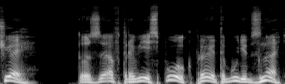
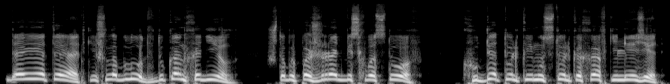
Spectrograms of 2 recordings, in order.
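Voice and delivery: a raised voice mocking a greedy comrade; Hasan pressing on; 10 semitones higher than usual. A narrator's reading. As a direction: keep jabbing with contempt. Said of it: "продолжал напирать Хасан".

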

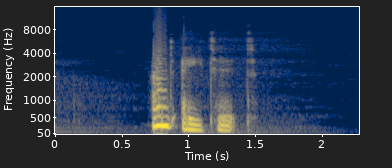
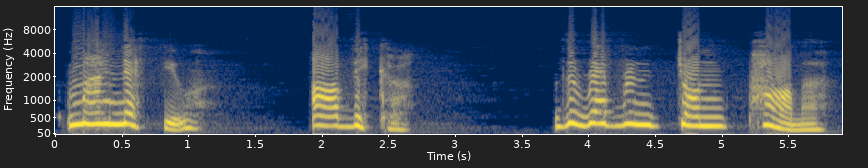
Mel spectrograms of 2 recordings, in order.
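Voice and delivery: tired voice; 6 semitones higher than usual. Acted. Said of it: "she explained in a tired voice".

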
